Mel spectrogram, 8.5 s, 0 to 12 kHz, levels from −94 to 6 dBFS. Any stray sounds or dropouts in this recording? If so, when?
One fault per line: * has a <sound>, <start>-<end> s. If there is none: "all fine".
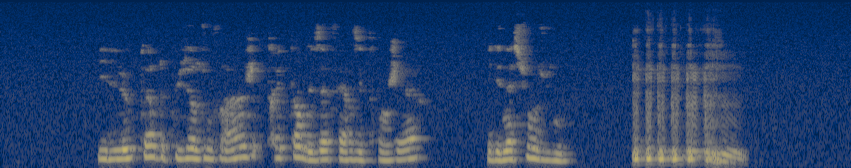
* has a throat clearing, 6.3-7.5 s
